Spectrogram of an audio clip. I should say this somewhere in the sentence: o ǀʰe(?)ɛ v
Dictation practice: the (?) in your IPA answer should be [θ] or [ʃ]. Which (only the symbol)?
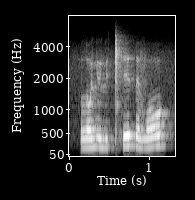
θ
